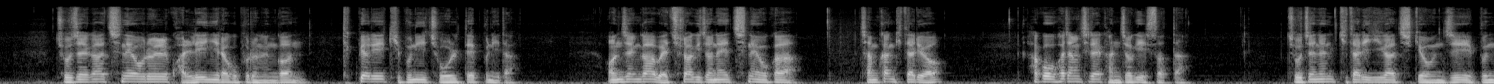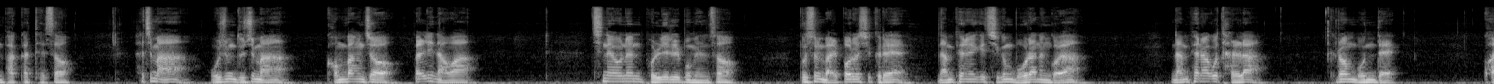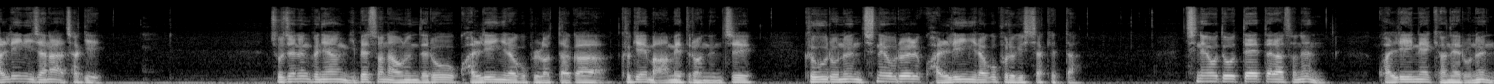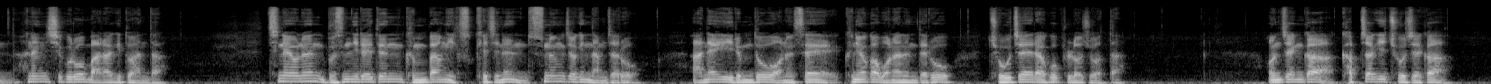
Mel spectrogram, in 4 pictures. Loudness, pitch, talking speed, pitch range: -18 LUFS, 100 Hz, 280 characters per minute, 90-115 Hz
